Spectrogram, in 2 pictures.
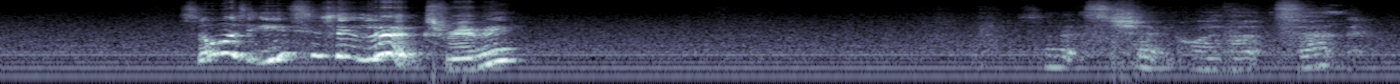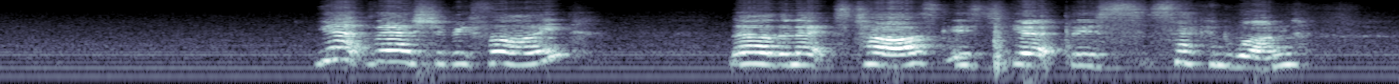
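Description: A young woman talks calmly and close by, in bursts with pauses.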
